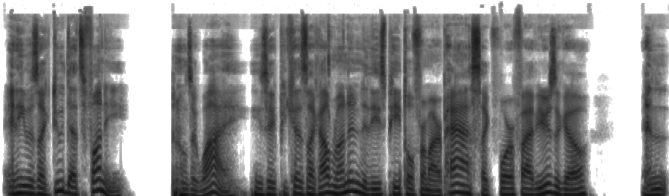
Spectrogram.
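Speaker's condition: No condition

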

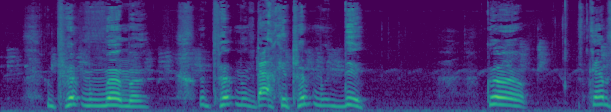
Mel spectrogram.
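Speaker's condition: Disability affecting speech; speech not clear

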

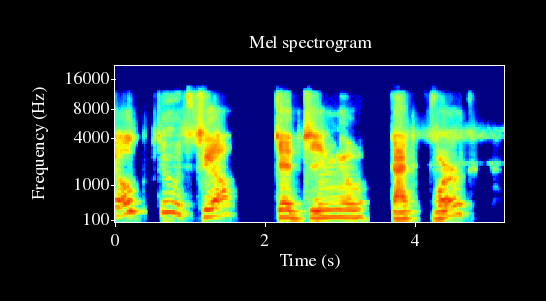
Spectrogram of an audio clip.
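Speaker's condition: Cerebral palsy

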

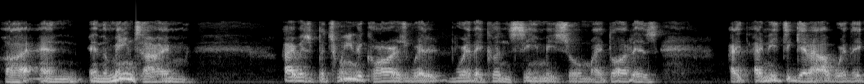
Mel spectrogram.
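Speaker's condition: Gunshot injury to voice box; shot 15 times

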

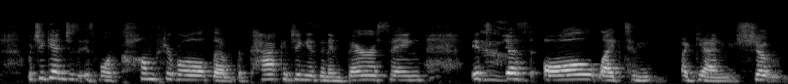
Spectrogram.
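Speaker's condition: No condition

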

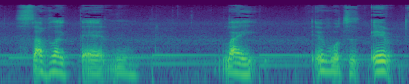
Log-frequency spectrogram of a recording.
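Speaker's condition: Stroke with stutter; physical therapy

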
